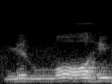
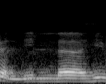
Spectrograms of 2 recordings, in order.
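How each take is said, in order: First: The l is heavy and thick. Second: The l is light and thin. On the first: The speaker calls it wrong. "itu lafzul jalalah yang mesti ditartib" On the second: The speaker calls it right. "Dia ringan sebabnya baris bawah"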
